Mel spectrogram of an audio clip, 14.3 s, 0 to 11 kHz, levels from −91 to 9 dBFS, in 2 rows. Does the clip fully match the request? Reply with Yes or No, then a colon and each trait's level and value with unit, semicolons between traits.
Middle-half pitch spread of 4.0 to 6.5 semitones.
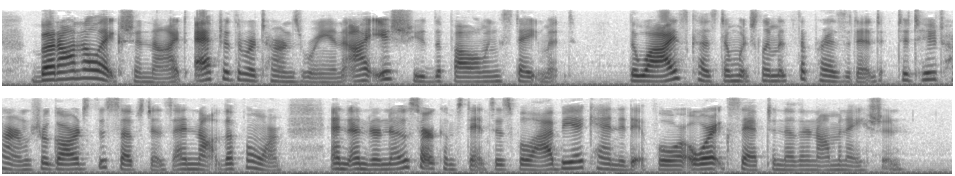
No: average, 3.3 semitones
